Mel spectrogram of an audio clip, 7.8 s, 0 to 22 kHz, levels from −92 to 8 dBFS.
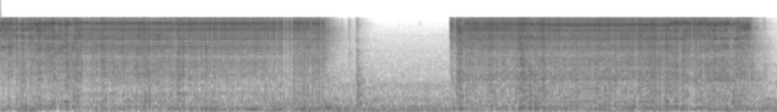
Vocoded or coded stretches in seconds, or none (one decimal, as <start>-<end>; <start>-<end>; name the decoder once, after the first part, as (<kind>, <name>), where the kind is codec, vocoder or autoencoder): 0.0-0.8 (codec, SNAC); 6.7-7.8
